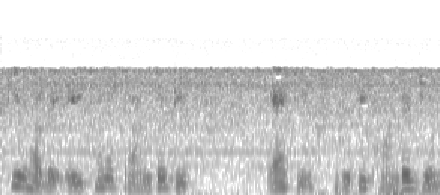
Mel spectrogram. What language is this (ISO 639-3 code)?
ben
